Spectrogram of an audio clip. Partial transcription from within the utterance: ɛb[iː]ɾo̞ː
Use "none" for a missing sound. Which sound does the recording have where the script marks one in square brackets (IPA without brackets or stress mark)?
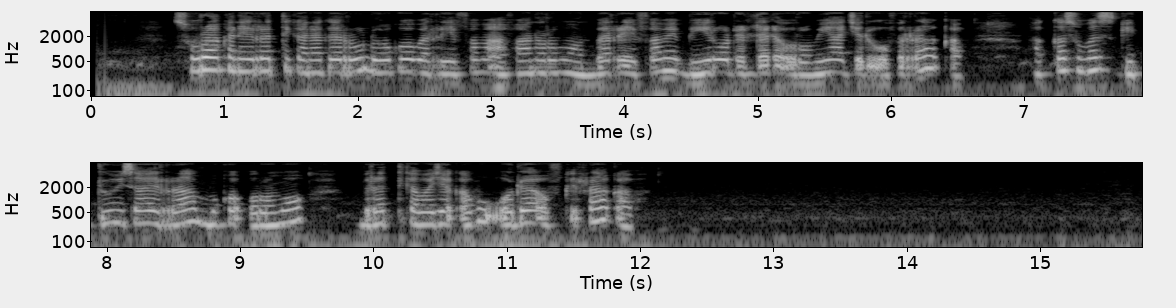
iː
